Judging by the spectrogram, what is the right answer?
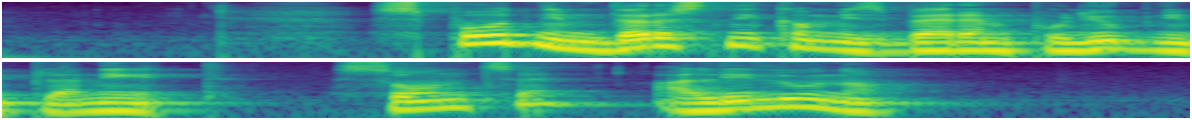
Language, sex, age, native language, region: Slovenian, male, 30-49, Slovenian, Central Slovenia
